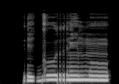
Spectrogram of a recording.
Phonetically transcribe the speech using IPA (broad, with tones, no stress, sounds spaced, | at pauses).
ɾ i˨ ɡ uː˦ r ĩ˦ m ũ˦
